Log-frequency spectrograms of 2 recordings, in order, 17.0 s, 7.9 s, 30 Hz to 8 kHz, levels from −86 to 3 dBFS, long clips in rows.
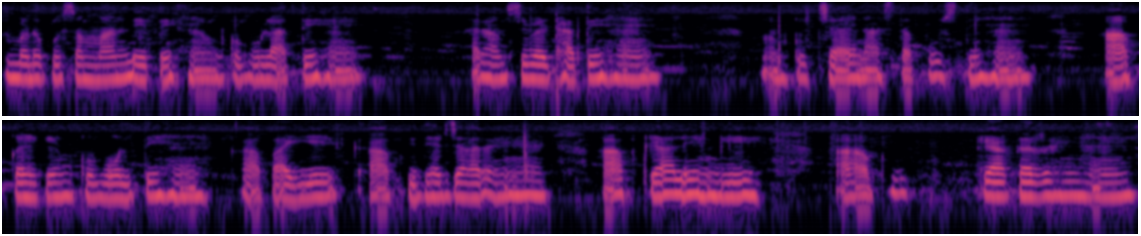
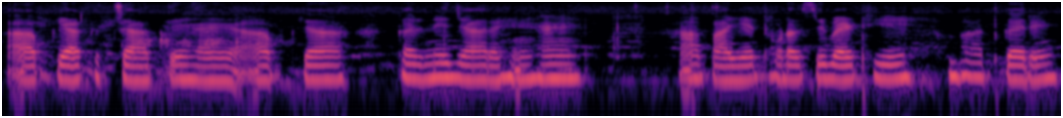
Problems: none marked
